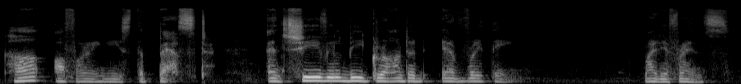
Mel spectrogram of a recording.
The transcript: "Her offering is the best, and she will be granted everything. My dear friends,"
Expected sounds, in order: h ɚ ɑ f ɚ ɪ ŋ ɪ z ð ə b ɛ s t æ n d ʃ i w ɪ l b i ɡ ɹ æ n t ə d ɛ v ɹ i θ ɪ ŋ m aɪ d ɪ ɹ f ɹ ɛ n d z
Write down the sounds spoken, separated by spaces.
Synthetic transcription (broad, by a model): h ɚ ɑ f ɚ ɪ ŋ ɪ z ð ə b ɛ s t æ n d ʃ i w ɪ l b i ɡ ɹ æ n t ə d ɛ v ɹ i t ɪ ŋ m aɪ d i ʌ f ɹ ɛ n d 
